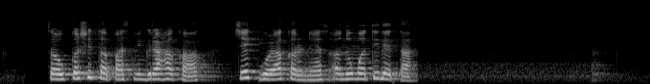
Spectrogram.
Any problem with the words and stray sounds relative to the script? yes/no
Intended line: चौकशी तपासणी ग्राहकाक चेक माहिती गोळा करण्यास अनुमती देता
yes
